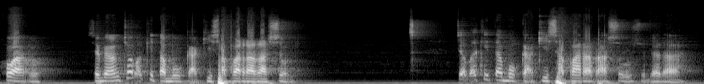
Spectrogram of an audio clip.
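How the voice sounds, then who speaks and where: An older man preaching a sermon, swinging between loud emphatic peaks and low asides, and asking the congregation rhetorical questions. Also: moderate pace, gravelly, poor audio. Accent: Indonesian. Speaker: pastor.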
